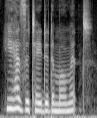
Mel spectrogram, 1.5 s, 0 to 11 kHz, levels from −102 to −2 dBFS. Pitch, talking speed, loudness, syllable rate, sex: 225 Hz, 165 wpm, -15 LUFS, 5.9 syllables/s, female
